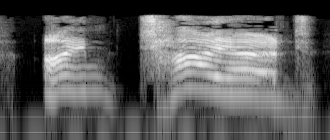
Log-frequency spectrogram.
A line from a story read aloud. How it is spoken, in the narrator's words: he bellowed finally after nearly half an hour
